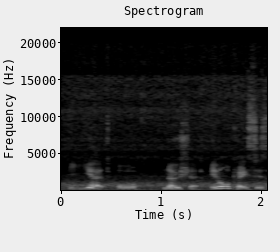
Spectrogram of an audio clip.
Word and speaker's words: Nochet: yet, not yet, or Nochet. In all cases, a short O and a hard CH with equal emphasis on each one.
